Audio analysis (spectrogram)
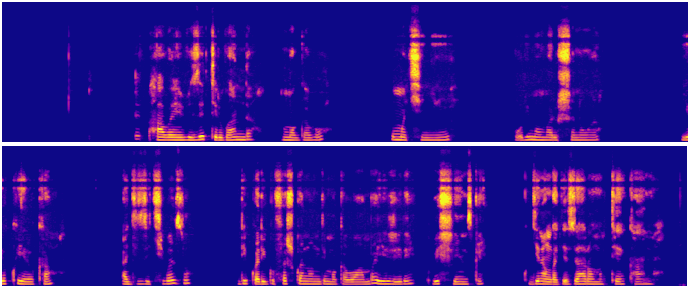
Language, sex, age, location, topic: Kinyarwanda, female, 18-24, Kigali, health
